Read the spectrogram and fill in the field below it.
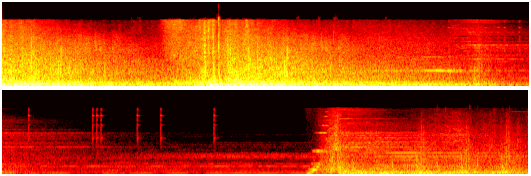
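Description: Confringo fire spell in the video game Hogwarts Legacy: a loud, roaring explosive blast with a sustained rumbling tail that dies into near silence, then a second burst of fiery noise returns.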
